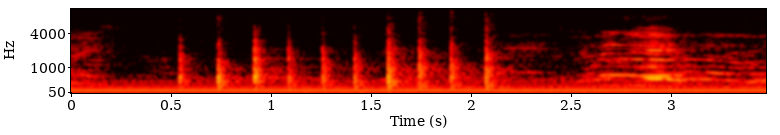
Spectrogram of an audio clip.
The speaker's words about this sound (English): Anybody home? We're not even home. You can't hear the knock.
